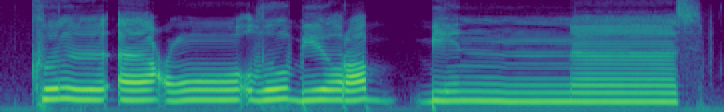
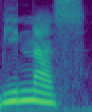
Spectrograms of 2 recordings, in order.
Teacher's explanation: Huruf nun dibaca double atau ganda, dan kita dengungkan. Kita membacanya dengan binnas, bukan binas. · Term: ghunnah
